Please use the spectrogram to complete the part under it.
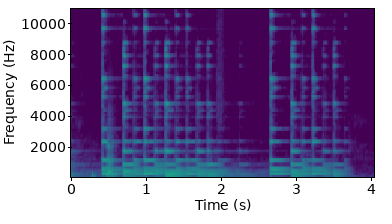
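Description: A bright electronic phone ringtone chimes in a rapid repeating melody of clear tones, pausing briefly before starting the sequence again, loud and close.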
